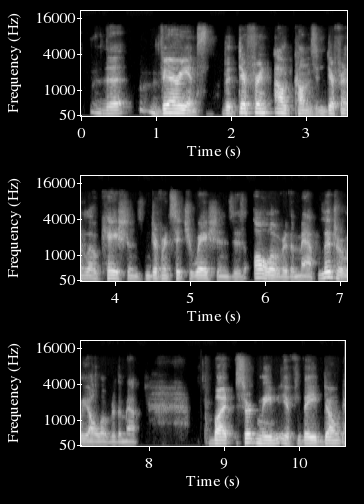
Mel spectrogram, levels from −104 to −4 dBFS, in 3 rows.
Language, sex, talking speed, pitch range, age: English, male, 145 wpm, 115-140 Hz, 40-59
